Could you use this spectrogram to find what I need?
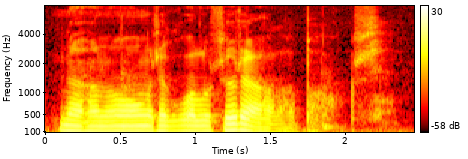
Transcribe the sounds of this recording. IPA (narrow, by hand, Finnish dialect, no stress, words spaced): mĭnæ h̞ɑnoːn̞ oŋko se kuɑlːus syræhɑlɑpɑukshe̥j̊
